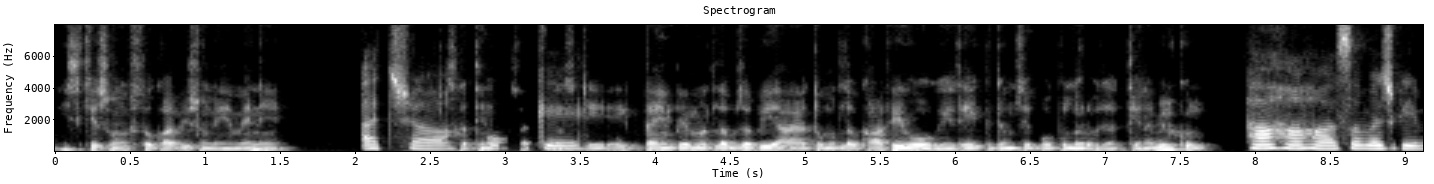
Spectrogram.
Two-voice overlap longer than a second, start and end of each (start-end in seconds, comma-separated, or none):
none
